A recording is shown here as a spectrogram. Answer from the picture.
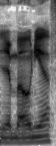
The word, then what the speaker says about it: pneumonia: Another podcast you should check out from us is episode 46, Community Pneumonia, Free Current Jelly. – Yes, that is the episode title. – And not only do we talk about in that episode why the P is silent in pneumonia, we also talk about the disposition antibiotics and the port PSI score, which is going to be on your boards.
